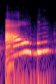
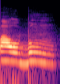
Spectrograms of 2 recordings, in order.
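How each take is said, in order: First: "álbum" slow, first syllable raised high and drawn out; tônica em ÁL. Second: "álbum" said wrongly as al-BUM, last syllable long; tônica em BUM. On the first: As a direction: lift the AL of "álbum", slowly. ("álbum" devagar, levantando bem o "ál") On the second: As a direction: put the stress on the BUM of "álbum". ("álbum" dito como "albúm", forçando a última sílaba) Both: Shown as a demonstration. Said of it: "pronuncia devagar e tenta levantar".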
